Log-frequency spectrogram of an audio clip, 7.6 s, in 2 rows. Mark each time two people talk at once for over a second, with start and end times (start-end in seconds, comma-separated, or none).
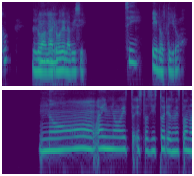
none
